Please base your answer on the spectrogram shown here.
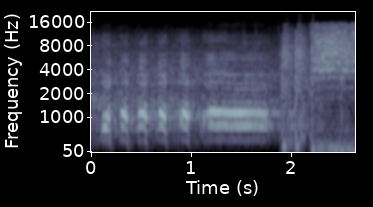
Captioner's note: chuckles; laughs; upbeat music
